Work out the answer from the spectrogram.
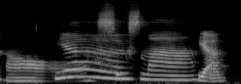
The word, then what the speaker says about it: suksma: Suksma. Oh. Yeah. Suksma.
